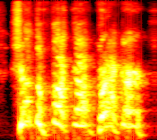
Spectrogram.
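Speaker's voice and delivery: high-pitched, loud outraged yell; yelling at someone. Acted.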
